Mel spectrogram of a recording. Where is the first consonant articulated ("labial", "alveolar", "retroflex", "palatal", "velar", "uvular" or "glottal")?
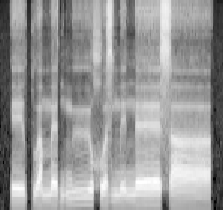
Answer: alveolar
